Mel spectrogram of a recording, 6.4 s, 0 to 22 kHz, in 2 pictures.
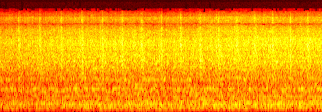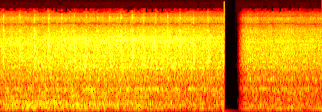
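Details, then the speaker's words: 2004 Chevy Express 4.8 V8, cold idle before reaching operating temperature: fast light ticking clatter about three to four per second; hydraulic lifters tapping, noise gone after about 7–10 minutes warm-up. "de este lado se escucha menos cuando la temperatura esté ya nivel ya no se va a escuchar bien el ruido"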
